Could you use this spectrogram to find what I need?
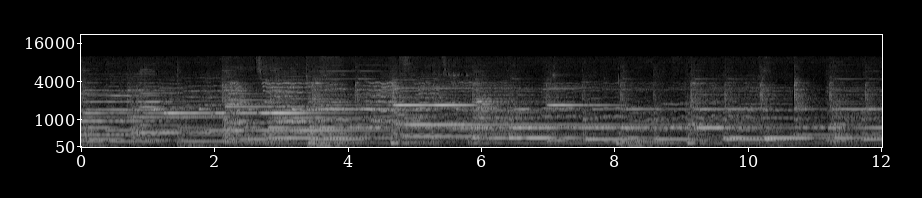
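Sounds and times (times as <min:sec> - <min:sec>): gamelan ensemble playing: 0:00.0 - 0:12.0.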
